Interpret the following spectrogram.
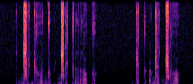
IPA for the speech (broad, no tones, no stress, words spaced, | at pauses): ɡ͡ǁeɖʱu d̪okɡ͡ǁekrok | ʈekʔuɖæɡ͡ǁo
